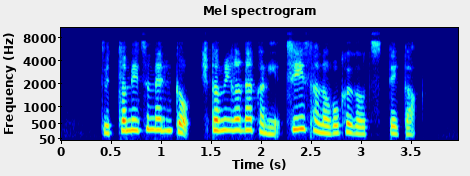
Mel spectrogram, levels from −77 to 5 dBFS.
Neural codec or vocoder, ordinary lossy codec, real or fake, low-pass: codec, 16 kHz, 0.8 kbps, ZipCodec; Opus, 24 kbps; fake; 7.2 kHz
